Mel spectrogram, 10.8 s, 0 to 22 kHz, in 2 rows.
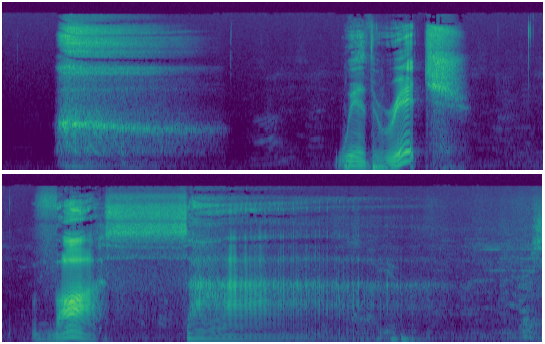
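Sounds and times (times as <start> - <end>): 
long deep inhaled breath: 0.6 - 2.2
speech: 3.4 - 4.6, 5.7 - 6.6, 7.2 - 8.6, 10.6 - 10.7.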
